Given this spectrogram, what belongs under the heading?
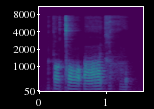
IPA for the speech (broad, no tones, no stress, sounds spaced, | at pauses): tˤ əː ǀ ɒː ʔ aː t͡ɕ ə̤ x ə̤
